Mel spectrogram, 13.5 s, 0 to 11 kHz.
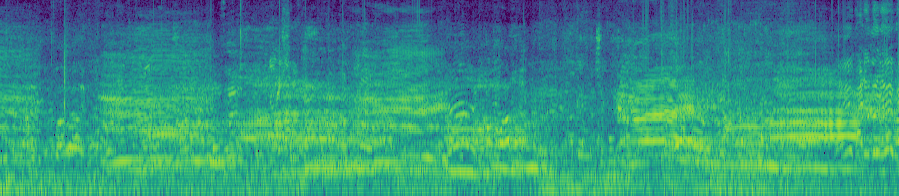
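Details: Sahiwal bull calves at a cattle market late in the day on 27 December 2024, several overlapping lowing moos rising and falling, some drawn out, amid constant crowd chatter and bargaining voices.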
